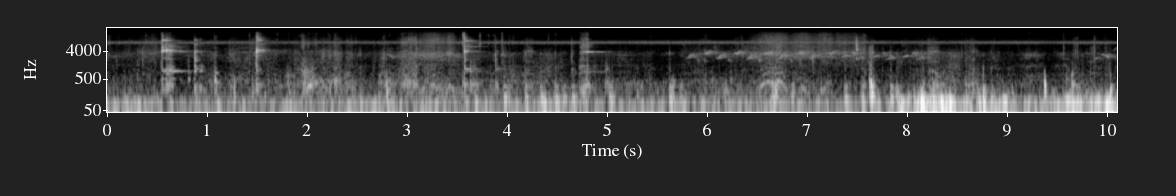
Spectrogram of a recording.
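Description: Climbing gear clanks and scrapes against a tree trunk.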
